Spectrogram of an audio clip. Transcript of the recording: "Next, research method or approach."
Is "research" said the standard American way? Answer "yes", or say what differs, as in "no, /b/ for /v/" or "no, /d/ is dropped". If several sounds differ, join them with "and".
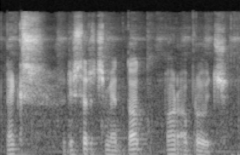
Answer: yes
